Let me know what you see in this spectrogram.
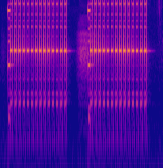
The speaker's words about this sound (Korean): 오후에는 애들 데리러 와서 데려와 데려와서 간식 좀 먹이고 같이 쉬어야지 할 때 꼭 어머니의 벨소리가 울립니다요.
